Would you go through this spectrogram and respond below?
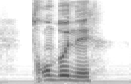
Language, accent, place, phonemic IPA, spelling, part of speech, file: French, France, Lyon, /tʁɔ̃.bɔ.ne/, tromboner, verb, LL-Q150 (fra)-tromboner.wav
- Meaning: to fuck (of a female, to have sex)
